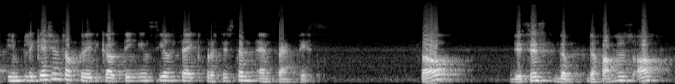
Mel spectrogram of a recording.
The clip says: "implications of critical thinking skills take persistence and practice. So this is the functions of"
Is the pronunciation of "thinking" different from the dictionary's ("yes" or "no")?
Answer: yes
